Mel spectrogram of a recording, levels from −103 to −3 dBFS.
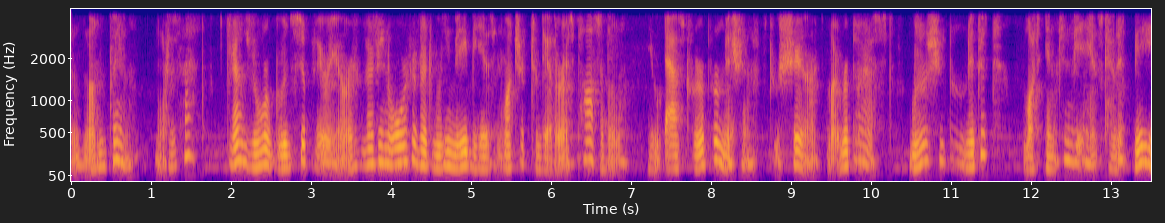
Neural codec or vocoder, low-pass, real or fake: autoencoder, 22.05 kHz, a latent of 192 numbers a frame, VITS, trained on one speaker; 3.6 kHz; fake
